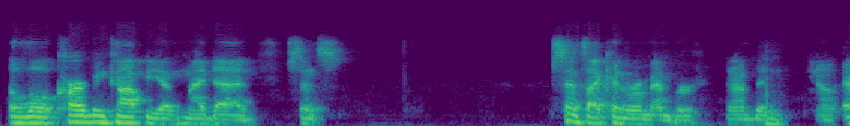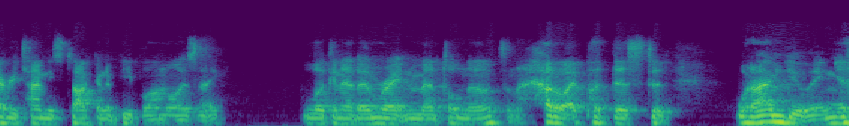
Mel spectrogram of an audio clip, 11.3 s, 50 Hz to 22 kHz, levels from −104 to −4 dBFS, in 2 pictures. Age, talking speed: 10-29, 220 wpm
